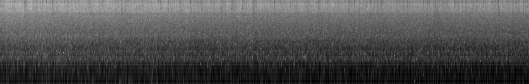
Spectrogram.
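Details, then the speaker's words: Race car being prepped for King of the Hammers after finalizing dry sump system: deep, even engine note holding steady and building slightly on rev, no knocks, misfires or rattles; no oil comes out, running healthy. "I think that's pretty awesome because I revved it up, no oil comes out. I'm pretty excited."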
